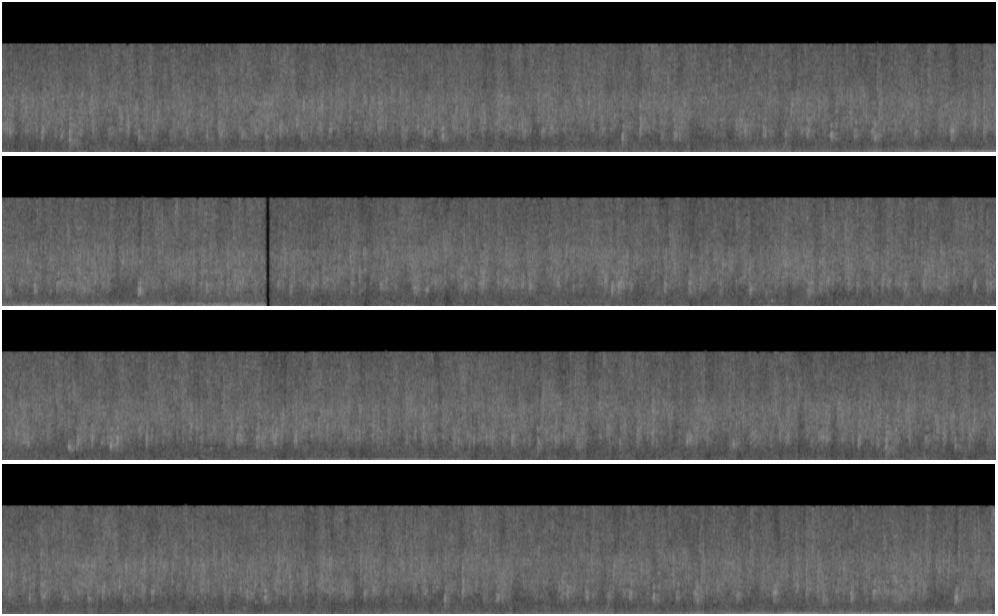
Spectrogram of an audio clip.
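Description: Steady rain falling on roof tiles, a dense, even patter of many drops.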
